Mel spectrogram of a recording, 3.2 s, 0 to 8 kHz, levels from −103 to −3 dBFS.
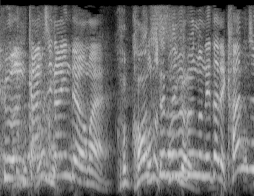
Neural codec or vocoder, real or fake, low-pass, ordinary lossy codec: none; real; 7.2 kHz; MP3, 64 kbps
